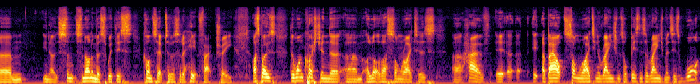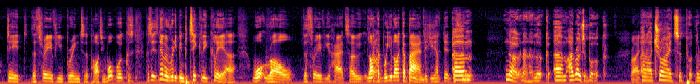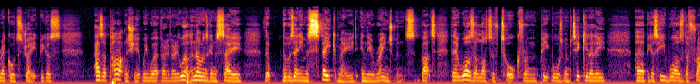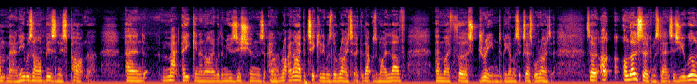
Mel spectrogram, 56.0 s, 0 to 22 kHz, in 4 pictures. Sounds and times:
Speech: 0.0 - 23.5, 24.1 - 29.2, 29.9 - 40.1, 40.7 - 43.9, 44.5 - 50.1, 50.7 - 53.1, 53.7 - 55.9.

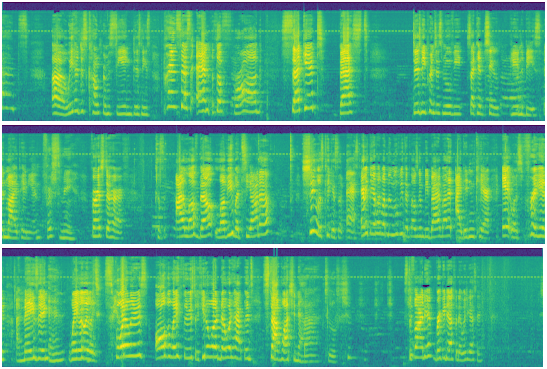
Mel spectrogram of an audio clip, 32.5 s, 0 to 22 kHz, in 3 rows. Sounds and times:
Speech: 0.0 - 7.4, 8.2 - 31.4.

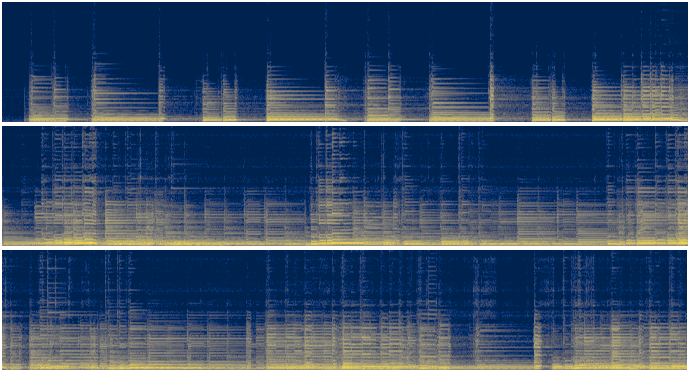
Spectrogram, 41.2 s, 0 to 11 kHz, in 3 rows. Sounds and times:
Music: 0.0 - 41.1.

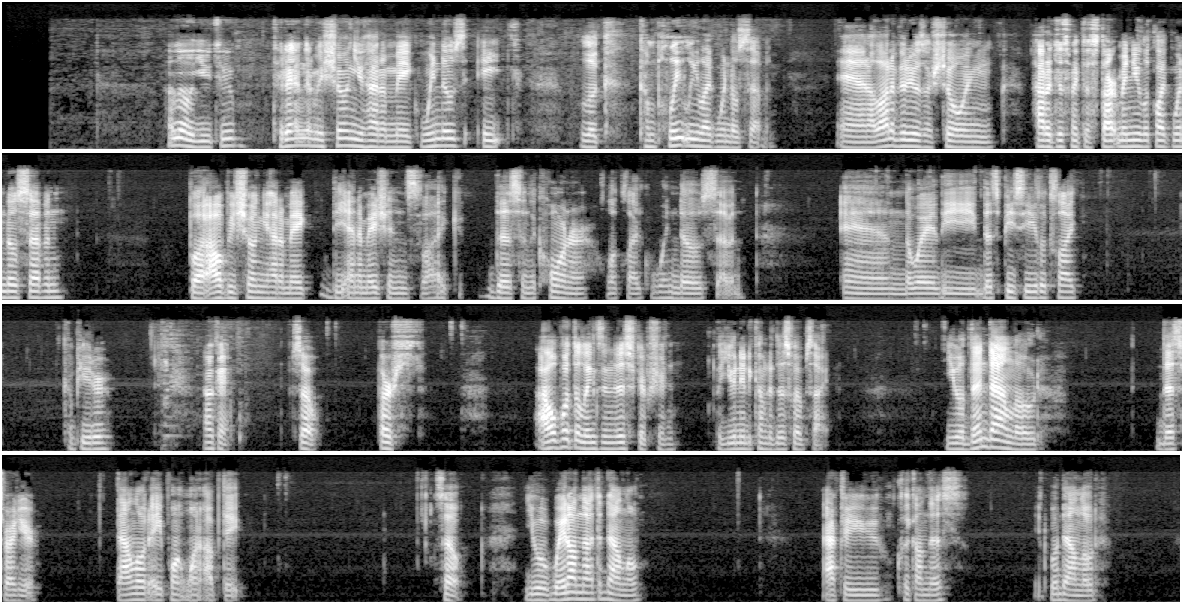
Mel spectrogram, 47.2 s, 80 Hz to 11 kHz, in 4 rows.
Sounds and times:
Speech: 1.6 - 12.5, 13.6 - 19.4, 20.2 - 22.7, 24.2 - 27.9, 28.9 - 32.0, 33.0 - 34.2, 35.1 - 35.8, 36.5 - 37.9, 39.6 - 41.9, 43.6 - 45.1, 45.7 - 46.6.

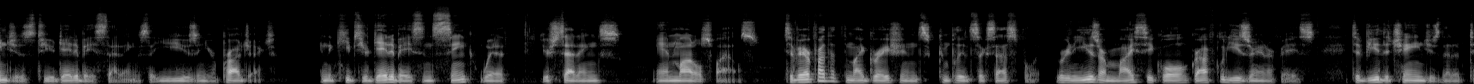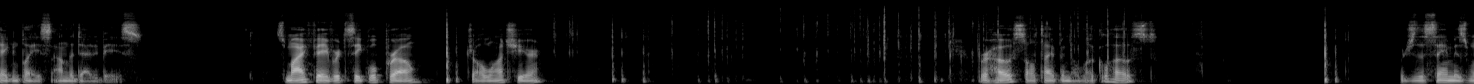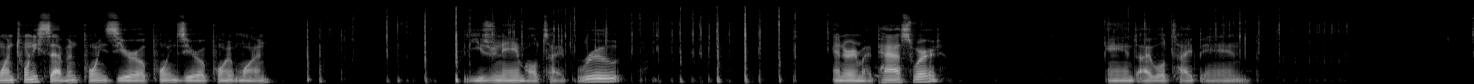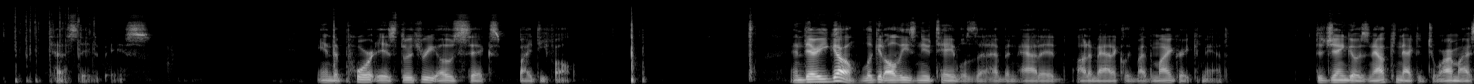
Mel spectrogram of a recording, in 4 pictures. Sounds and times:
Speech: 0.0 - 16.2, 17.5 - 20.2, 24.5 - 26.4, 28.8 - 32.2, 34.1 - 35.8, 37.8 - 39.0, 40.6 - 42.0, 44.7 - 45.8, 47.4 - 50.0, 52.1 - 56.6, 57.4 - 58.9
Inside, small room: 0.0 - 58.9.

